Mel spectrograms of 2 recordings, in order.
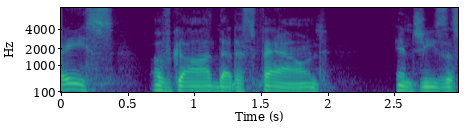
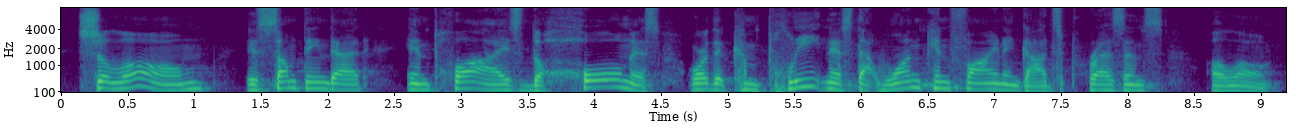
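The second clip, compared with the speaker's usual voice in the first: usual speaking voice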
